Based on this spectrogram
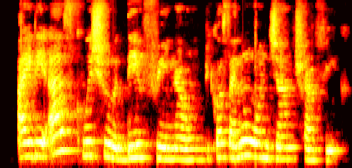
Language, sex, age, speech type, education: Nigerian Pidgin, female, 15-29, spontaneous, tertiary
